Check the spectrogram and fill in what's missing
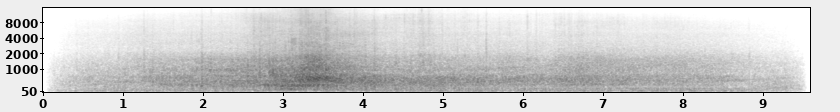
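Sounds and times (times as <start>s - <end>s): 
skateboard driving by: 0.9s - 8.4s.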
